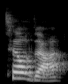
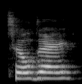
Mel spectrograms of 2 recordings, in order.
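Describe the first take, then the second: First: The last syllable ends in a weak schwa vowel. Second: The last syllable ends in a full 'day' vowel. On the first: "or da with the schwa" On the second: "you end with day, like day of the week"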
